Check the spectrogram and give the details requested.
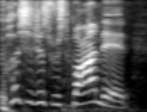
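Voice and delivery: mock proud, excited, important voice, very loud and high. Retelling how a friend announced news in the car: imitating Mike's happy, important tone. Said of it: "he said it so happily and, like, so importantly".

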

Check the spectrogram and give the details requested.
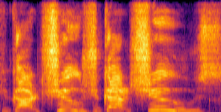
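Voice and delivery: very high, desperate shout.

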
